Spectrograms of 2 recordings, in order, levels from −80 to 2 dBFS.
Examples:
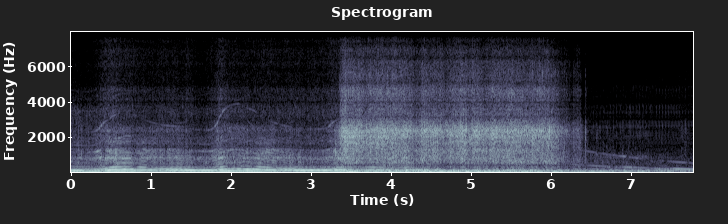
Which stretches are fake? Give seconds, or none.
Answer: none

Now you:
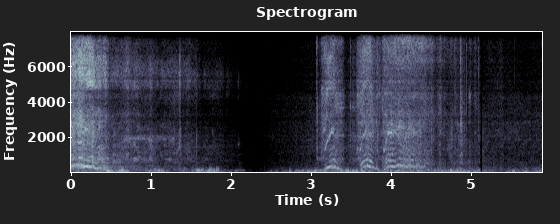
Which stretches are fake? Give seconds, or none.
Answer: 0.0-5.9 (codec, DAC)

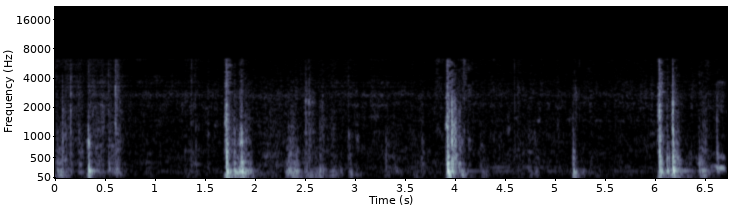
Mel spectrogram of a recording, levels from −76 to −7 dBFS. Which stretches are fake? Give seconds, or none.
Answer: 0.0-1.5 (codec, DAC); 2.6-3.6

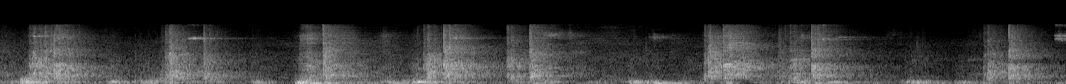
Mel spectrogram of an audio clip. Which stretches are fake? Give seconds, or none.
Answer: 2.7-4.2 (codec, DAC); 5.3-6.3; 6.7-7.6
